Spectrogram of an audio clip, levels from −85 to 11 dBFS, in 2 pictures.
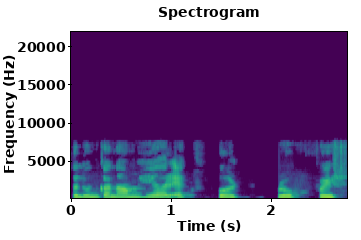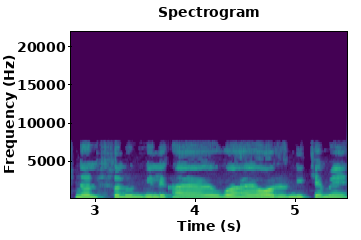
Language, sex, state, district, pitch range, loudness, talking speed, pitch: Hindi, male, Bihar, Supaul, 170-195 Hz, -17 LUFS, 160 wpm, 180 Hz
